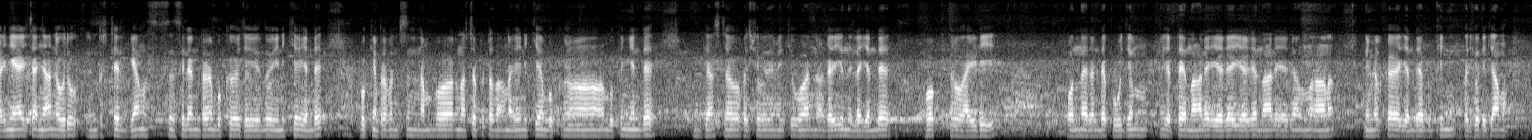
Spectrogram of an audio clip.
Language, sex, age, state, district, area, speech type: Malayalam, male, 60+, Kerala, Idukki, rural, read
